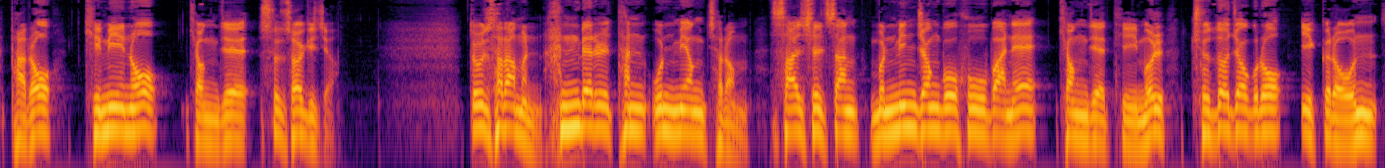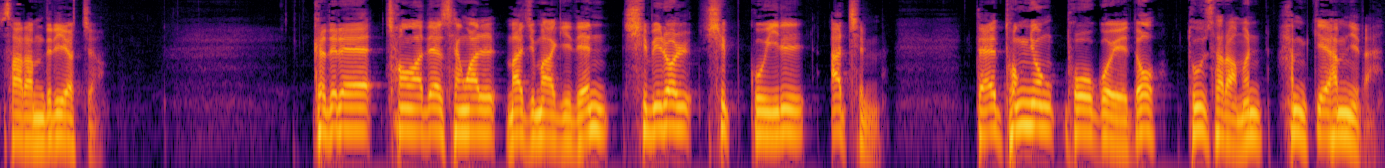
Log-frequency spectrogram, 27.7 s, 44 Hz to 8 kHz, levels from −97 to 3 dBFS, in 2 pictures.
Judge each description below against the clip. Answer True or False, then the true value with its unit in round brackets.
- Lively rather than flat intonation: False (3.1 semitones)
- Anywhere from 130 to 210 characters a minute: True (185 characters per minute)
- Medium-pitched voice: False (130 Hz)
